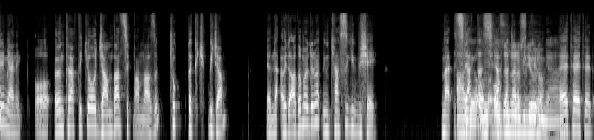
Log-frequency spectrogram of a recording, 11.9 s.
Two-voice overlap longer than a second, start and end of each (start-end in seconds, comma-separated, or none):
9.1-11.3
